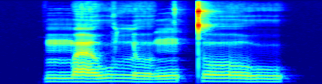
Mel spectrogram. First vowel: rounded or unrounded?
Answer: unrounded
